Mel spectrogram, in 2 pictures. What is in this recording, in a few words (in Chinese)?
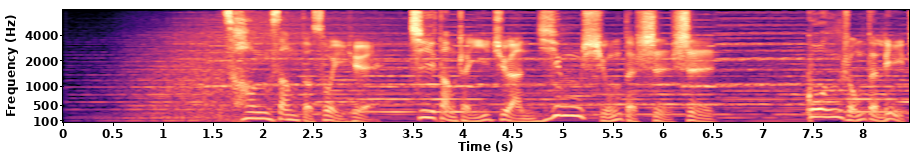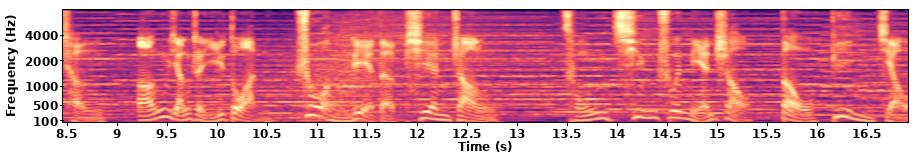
男 旁白; 峥嵘岁月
